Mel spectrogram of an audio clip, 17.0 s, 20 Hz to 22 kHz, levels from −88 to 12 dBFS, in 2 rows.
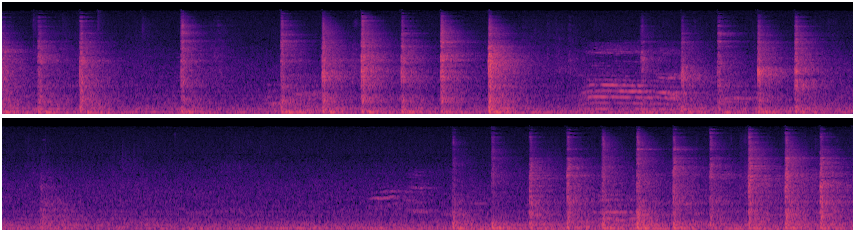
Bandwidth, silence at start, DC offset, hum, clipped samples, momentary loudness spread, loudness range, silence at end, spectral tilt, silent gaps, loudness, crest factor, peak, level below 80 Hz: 16.5 kHz; 0 s; under 0.1%; none; under 0.1%; 14 LU; 13 LU; 0 s; -3.5 dB/octave; none; -31 LUFS; 26 dB; -6 dBFS; -46 dBFS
